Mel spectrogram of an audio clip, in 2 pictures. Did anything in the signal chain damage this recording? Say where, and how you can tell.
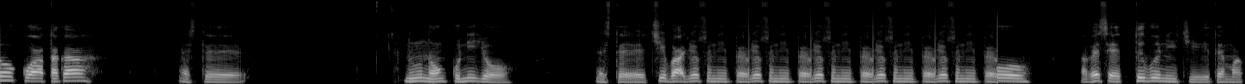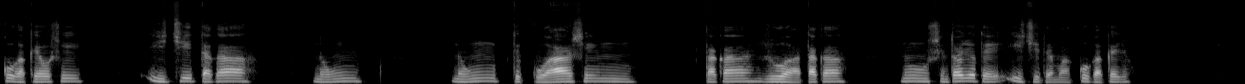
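Yes. At the codec stage, the speech sounds hoarse, grainy and muffled throughout, likely Opus compression in its hybrid speech mode at a bitrate near 16 kbps.

At the playback or stream buffer, a broken-record loop runs from 7.49 to 9.97 s. A 0.62 s fragment repeats exactly four times, likely as the stalled buffer resends it, replacing the audio that should have played.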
